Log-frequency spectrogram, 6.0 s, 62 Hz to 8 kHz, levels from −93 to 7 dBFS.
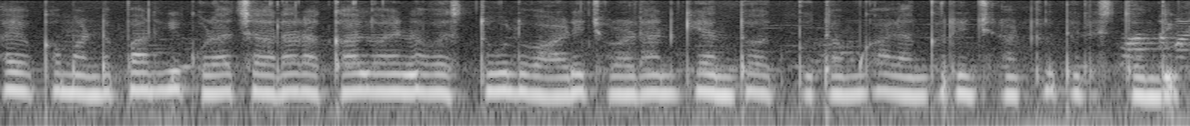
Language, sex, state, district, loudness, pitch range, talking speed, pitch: Telugu, female, Andhra Pradesh, Krishna, -17 LUFS, 210-230 Hz, 130 wpm, 220 Hz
